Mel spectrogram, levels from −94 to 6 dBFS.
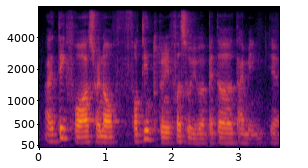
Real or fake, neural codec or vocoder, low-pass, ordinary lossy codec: real; none; 7.2 kHz; none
